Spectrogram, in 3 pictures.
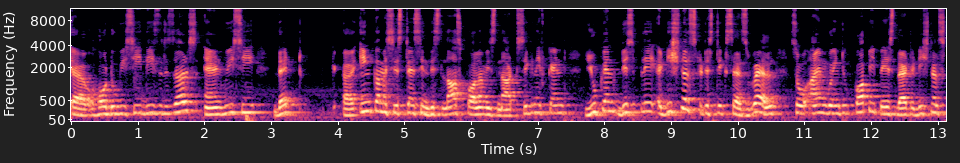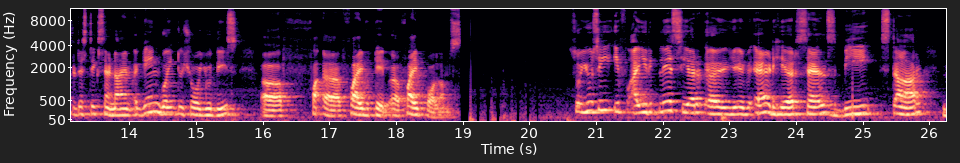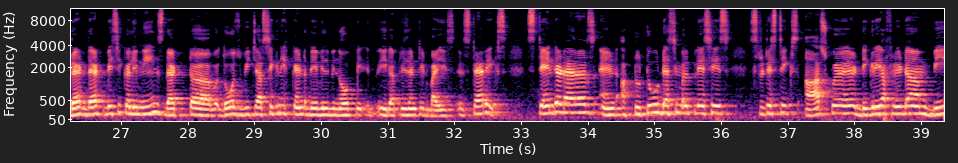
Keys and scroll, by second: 19.0 ctrl+v, 19.0 Return, 19.0 shift+F9, 19.0 /.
